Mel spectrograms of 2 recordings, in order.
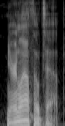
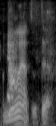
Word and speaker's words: Nyarlathotep: Nyarlathotep. Yeah, you have to say it's that. Very nasally. It's like comes through the nose. Yeah. Nyarlathotep.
